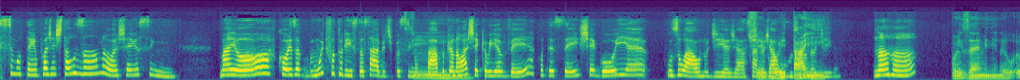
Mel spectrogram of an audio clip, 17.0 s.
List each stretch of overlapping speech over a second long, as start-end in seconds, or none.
6.7-7.9, 12.4-13.9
